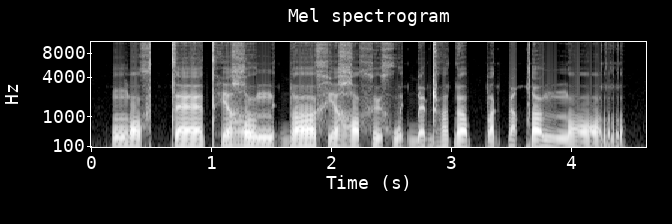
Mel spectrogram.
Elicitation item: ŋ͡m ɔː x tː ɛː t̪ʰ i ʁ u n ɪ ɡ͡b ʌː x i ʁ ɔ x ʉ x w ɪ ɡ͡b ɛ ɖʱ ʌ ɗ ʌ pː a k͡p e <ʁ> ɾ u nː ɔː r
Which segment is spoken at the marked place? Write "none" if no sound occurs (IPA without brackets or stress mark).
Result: q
